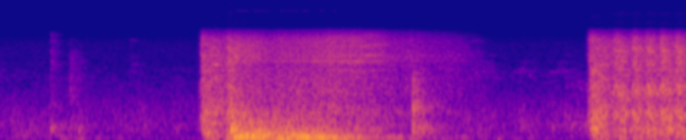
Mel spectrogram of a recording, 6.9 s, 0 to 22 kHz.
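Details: 1988 Toyota Pickup (Hilux), off the road about five years, new fuel pump and fuel lines just installed but pump left unplugged: starter spins engine at a steady chug about two and a half turns a second, twice, never catches; no fuel delivery.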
